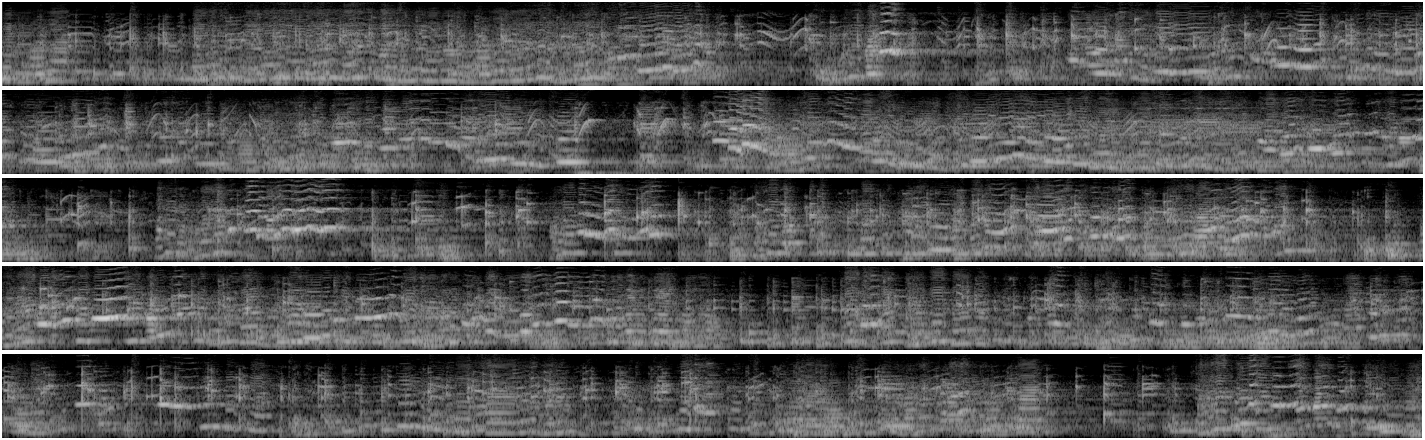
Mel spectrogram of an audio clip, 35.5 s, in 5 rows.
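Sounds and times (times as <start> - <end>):
clarinet: 0.0 - 35.5
guitar: 0.0 - 35.5.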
